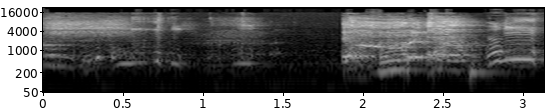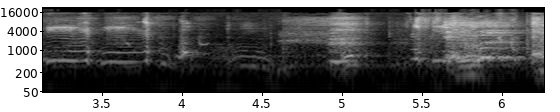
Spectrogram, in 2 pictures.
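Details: A mother's short, dry coughs while getting ready to feed her infant, followed by the infant's bright, bubbling laughter; coughing.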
